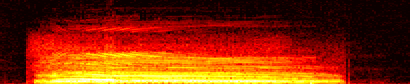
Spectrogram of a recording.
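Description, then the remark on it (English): A loud crowd cheer sound effect played by hitting a cheer button, a sustained roar of many voices holding steady for about two and a half seconds before cutting off abruptly. “I'm hitting the cheer button. That just keeps playing.”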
